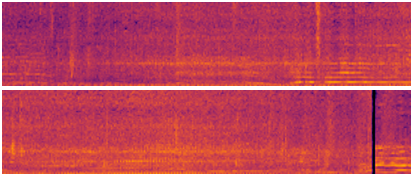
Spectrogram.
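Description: An engine running close by, a low steady rumble that swells to its loudest about two-thirds of the way in and eases near the end, with scattered voices over it.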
